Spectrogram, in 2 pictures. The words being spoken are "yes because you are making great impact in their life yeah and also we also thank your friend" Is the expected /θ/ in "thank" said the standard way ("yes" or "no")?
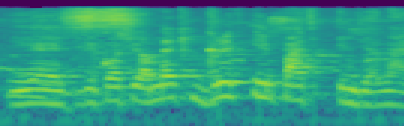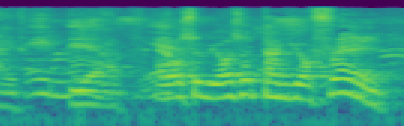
no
